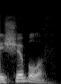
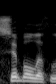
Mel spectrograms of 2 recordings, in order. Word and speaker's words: Shibboleth: They all worship at Zor, and they sing out of such and such a selection, and as for those who cannot say Shibboleth, and lay a pretty good stress on the H, but who pronounce it Sibboleth, let the fords of the Jordan be taken, and let them be put to death.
